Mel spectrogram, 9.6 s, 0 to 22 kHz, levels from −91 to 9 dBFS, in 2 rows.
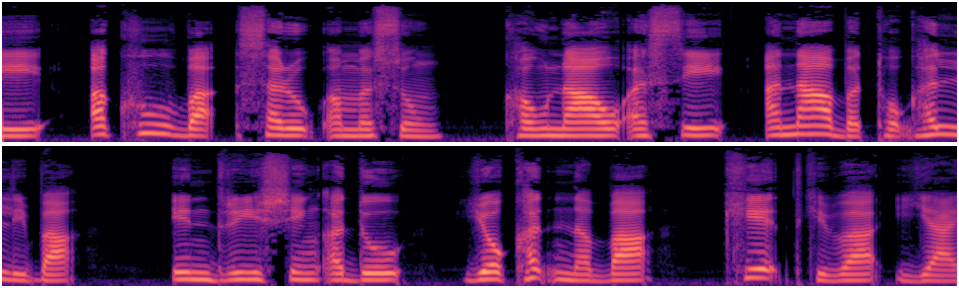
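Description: Pre-echo appears five times in this speech, at 0.43, 2.50, 4.37, 7.34 and 8.38 s. Each time a short hiss arrives just ahead of a sharp onset, spreading about 19, 18, 11, 12 and 15 ms before it. The codec's noise, sized for the loud attack, leaks across its whole block into the silence before it, dulling the attack. Unlike a true echo or reverb tail, the smear comes before the sound, not after it.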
